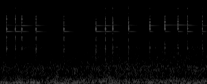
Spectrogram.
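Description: Spinning reel being cranked against a fish, giving off faint, rapid, irregular clicking.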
